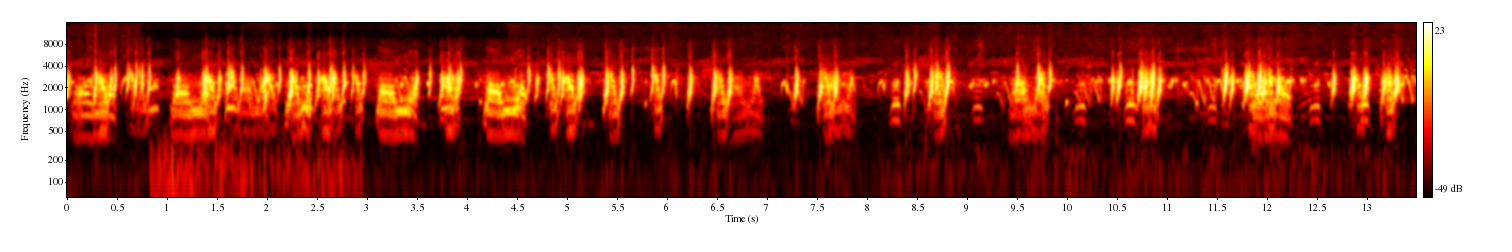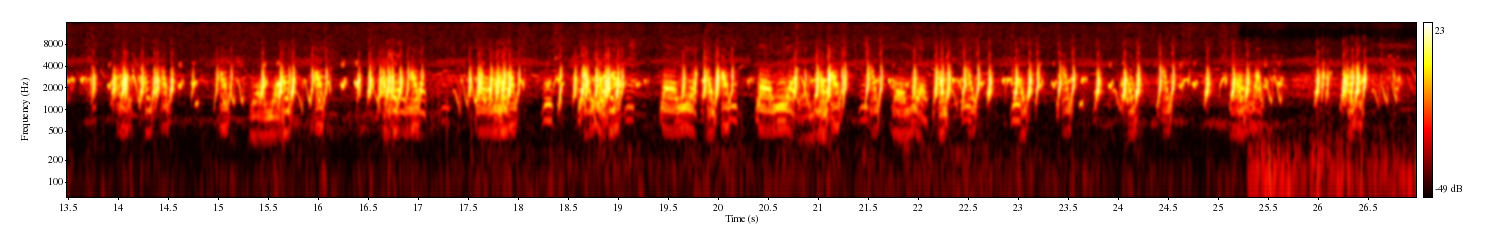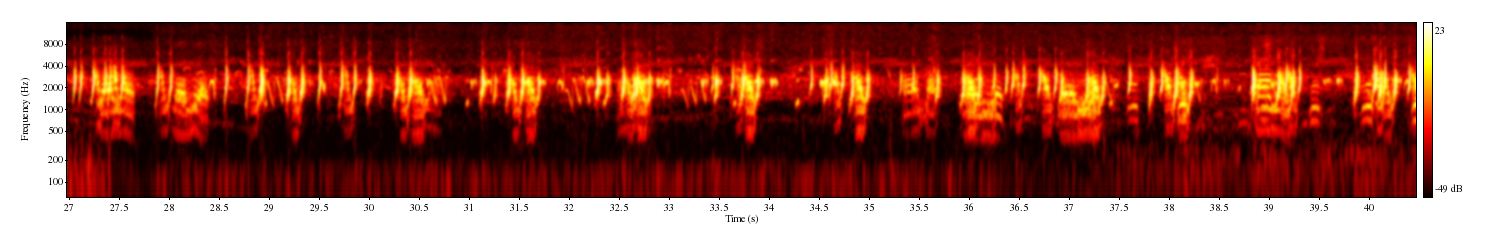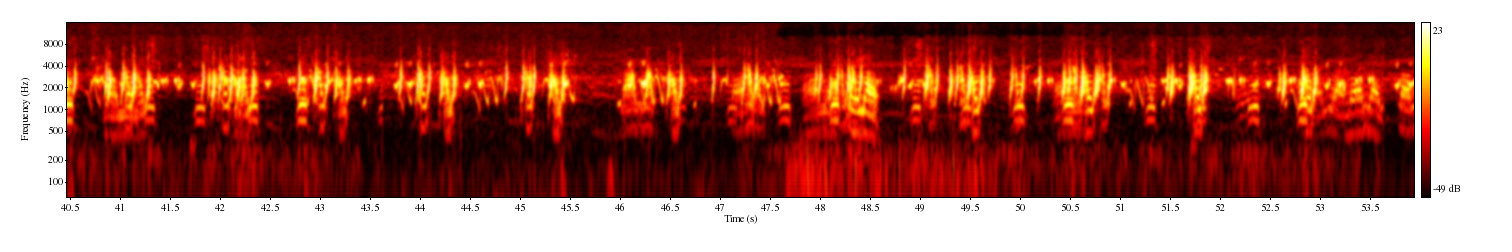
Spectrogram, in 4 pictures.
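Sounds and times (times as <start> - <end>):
quail calling: 0.0 - 53.9.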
